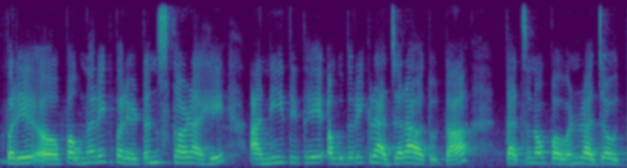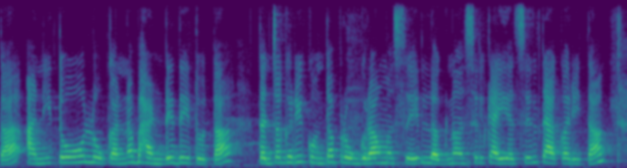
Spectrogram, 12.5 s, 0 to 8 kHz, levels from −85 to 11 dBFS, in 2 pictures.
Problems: constant background noise, background conversations at intervals, echo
